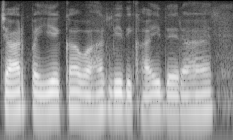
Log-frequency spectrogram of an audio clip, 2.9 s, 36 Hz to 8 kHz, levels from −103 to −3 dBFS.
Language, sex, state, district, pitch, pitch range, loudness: Hindi, male, Jharkhand, Ranchi, 110 Hz, 105-115 Hz, -17 LUFS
